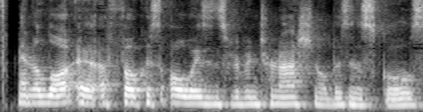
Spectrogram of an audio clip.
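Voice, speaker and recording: A woman with a Canadian accent speaks at a fairly low pitch with fairly even intonation against a quiet background. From Canada, Toronto suburbs. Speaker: university president and CEO. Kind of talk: podcast interview. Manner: halting, many repeated words.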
